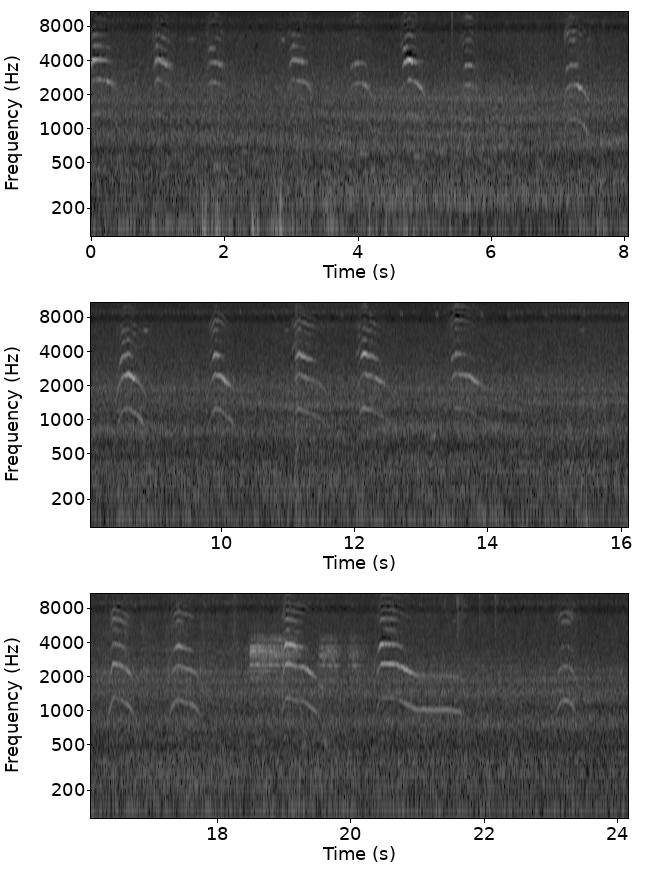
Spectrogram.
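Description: A kitten mewing over and over: short high-pitched mews that rise and fall, about one a second, with one longer mew near the end that trails off.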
